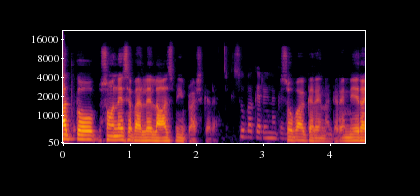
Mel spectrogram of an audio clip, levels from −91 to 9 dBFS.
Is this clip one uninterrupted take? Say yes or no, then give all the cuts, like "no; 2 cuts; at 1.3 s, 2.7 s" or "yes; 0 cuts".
yes; 0 cuts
